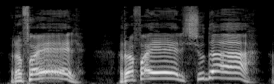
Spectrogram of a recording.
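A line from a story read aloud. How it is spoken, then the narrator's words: Yelling. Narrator (Russian): орал я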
